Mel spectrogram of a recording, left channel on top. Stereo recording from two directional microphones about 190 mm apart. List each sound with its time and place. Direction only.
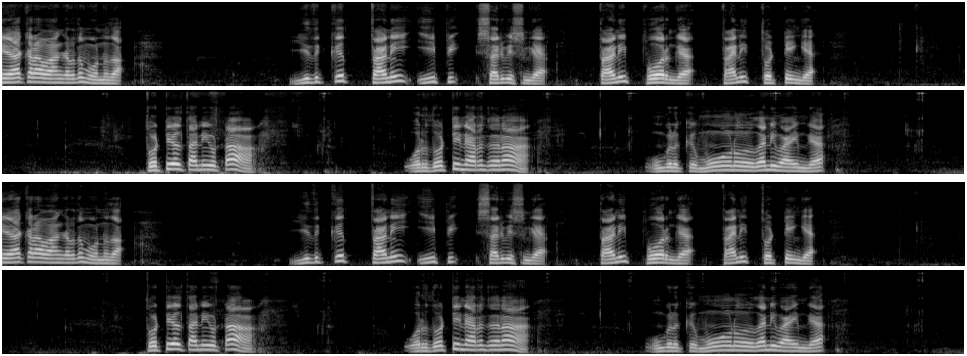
0.0 s speech: centre (ahead or behind)
2.9 s speech: centre (ahead or behind)
10.5 s a sound: centre (ahead or behind)
13.7 s speech: 5° right (ahead or behind)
